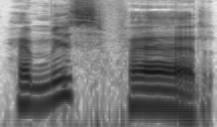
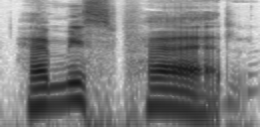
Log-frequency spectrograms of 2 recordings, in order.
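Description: First: Said in the usual way. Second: ஹெமிஸ்பேர் spoken slowly, each part clear; slow demo. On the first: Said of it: "அப்படின்ற உச்சரிப்புல வருது". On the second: Shown as a demonstration. Teacher demonstrating the word to students, slow and clear. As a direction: model ஹெமிஸ்பேர் slowly for the learners. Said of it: "எப்படி வருது?".

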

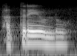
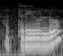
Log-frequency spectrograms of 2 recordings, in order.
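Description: First: "അത്രയേ" said louder, closing with a falling tune; flat final statement. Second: "ഉള്ളൂ" rising into a question; doubting echo. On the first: Brother insists to his sister, "അത്രയേ ഉള്ളൂ" with a firm fall. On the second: Sister doubts her brother's answer, "ഉള്ളൂ" rising. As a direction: echo back "അത്രയേ ഉള്ളൂ" with a rise on "ഉള്ളൂ". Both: A narrator's reading.

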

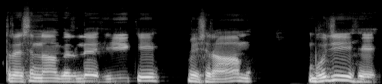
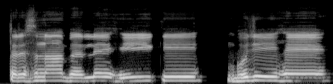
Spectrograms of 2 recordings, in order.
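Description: First: ਬੁਝੀ said light and short after a break; name the pause, then a soft ਬੁਝੀ. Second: ਬੁਝੀ ਹੈ flowing on in slow recitation; scripture recitation. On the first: Shown as a demonstration. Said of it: "ਇਹਨੂੰ ਪੋਲਾ ਬੋਲਣਾ ਹੈ". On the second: Acted. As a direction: recite it evenly through to a drawn-out ਬੁਝੀ ਹੈ. Recites scripture before explaining.

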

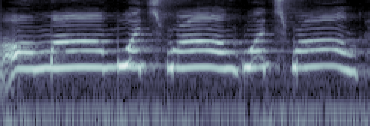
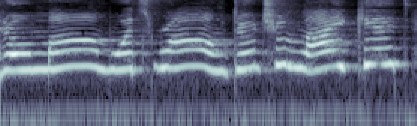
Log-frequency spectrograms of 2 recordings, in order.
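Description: First: Little ones crowding round their mom; anxious children. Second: Put-on higher child voice, anxious question; a small girl frightened for her mom; worried little girl. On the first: Acted. Children comforting their crying mother, higher child voices. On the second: Daughter asking her tearful mother what is wrong, high child voice.

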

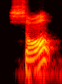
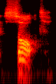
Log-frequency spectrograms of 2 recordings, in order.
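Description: First: Louder questioning echo rising at the end; Michael doesn't get it yet; puzzled echo. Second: Whispered, low, knowing one-word reply; Mama whispering her answer to her son; hushed answer. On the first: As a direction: son echoing Mama in puzzled surprise. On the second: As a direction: let Mama whisper the secret. Mama answers Michael, smiling. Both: A narrator's reading.

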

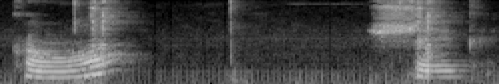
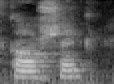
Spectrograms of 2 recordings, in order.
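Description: First: "ko-, szyk" said as two separate syllables with a long pause between; split into syllables. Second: Said in the usual way. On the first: Shown as a demonstration. Teacher shows pupils the syllables of a word, "ko-, szyk" split apart. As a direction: break "ko-, szyk" into its syllables slowly. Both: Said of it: "I wyszedł nam wyraz koszyk".

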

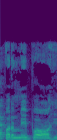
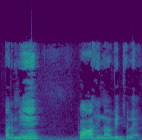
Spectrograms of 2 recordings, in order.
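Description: First: ਭਰਮੇ ਭਾਹਿ run together; no pause. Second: ਭਰਮੇ rising, then a clear halt; pause after ਭਰਮੇ. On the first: Teacher showing the mistake, ਭਰਮੇ ਭਾਹਿ run together. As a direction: join ਭਰਮੇ straight onto ਭਾਹਿ without a break. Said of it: "ਨਹੀਂ ਕਹਿਣਾ". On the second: Teacher showing correct phrasing, pause after ਭਰਮੇ. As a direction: stop after ਭਰਮੇ before ਭਾਹਿ. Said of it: "ਭਰਮੇ ਪਦ ਤੇ ਯਮਕ ਲਾ ਦੇਣੀ". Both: Shown as a demonstration.

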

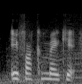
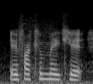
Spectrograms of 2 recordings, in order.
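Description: The two takes are said the same way.

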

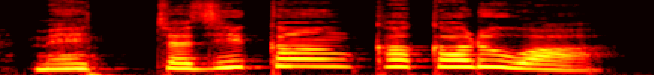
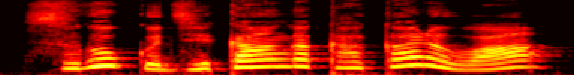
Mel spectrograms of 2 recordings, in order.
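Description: First: かかるわ with the わ dropping down; casual Kansai-style falling わ. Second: かかるわ ending on a rising わ; rising feminine wa. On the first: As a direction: drop the final わ, offhand. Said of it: "下げます". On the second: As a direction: lift the final わ up, ladylike. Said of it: "女の人らしい和のアクセントは上がります". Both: Shown as a demonstration.

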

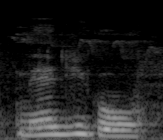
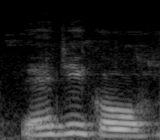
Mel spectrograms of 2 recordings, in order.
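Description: No difference in how they are said.

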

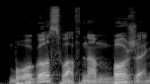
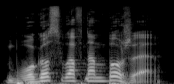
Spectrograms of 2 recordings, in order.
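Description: First: Said in the usual way. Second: Higher, lightly voiced call of a frightened sleeper; imitating a sleeper's cry. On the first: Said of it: "do ich". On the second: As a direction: mimic the guard crying out in his sleep. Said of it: "Jeden zawołał". (naśladowane wołanie śpiącego strażnika, wyżej)

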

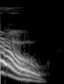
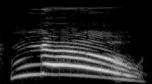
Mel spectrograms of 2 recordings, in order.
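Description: First: Firm, unshouted no; firm refusal. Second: High, loud, drawn-out NO; yelled no. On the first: Father refuses the cashier, firm. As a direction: refuse without yelling yet. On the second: Father refuses the cashier, yelling. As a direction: yell the no and stretch it. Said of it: "The father yelled". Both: A narrator's reading.

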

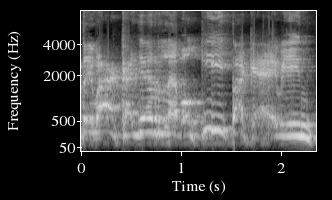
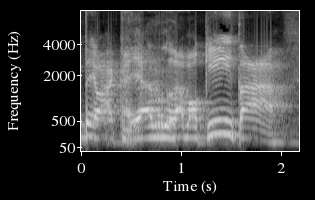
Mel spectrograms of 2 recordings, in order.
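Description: First: High gloating yell; taunting shout. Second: Said in the usual way. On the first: Real, not acted. Taunting wrestler on screen.

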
